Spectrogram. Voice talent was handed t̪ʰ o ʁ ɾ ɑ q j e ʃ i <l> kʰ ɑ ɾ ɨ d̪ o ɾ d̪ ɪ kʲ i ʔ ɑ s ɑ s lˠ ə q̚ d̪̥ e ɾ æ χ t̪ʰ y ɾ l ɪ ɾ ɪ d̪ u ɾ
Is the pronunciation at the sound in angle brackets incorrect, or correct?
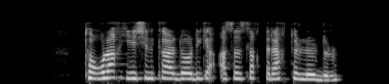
correct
